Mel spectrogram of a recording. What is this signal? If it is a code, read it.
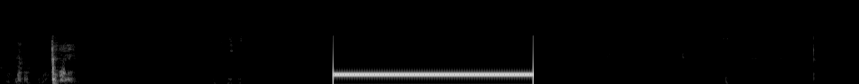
Ringback tone (North America), 440 + 480 Hz.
